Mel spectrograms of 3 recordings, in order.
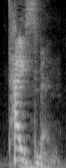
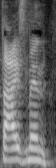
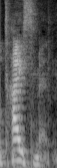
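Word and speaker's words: Theismann: okay with it it's actually supposed to be pronounced tyman so it was a lie the whole time it wasn't thean it's not Theisman the proper pronunciation is actually Joe tysman whatever you want to call him he's a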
